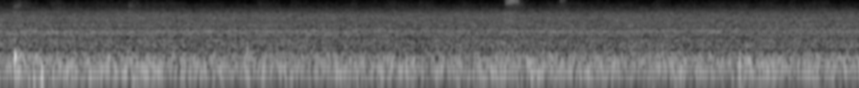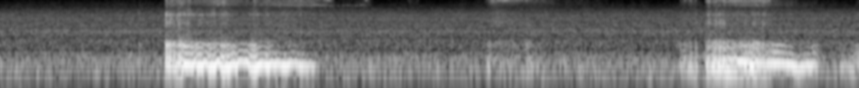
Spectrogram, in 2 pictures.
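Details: Sleeping Cavalier King Charles Spaniel, dreaming, gives two short bursts of wavering, whimpering whines about five seconds apart against a steady low room hiss.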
